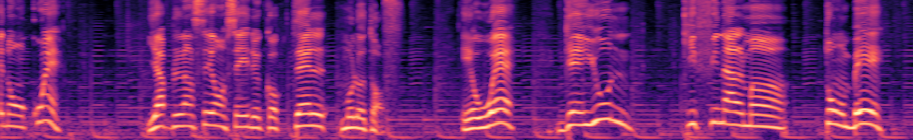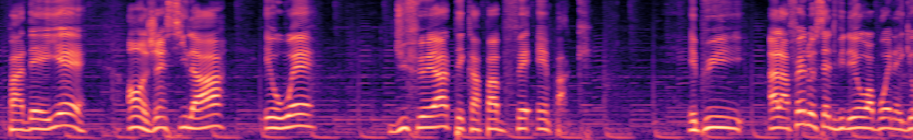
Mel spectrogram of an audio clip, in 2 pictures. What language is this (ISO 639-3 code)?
fra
